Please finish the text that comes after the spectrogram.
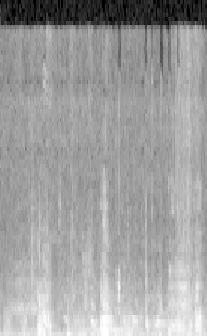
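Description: Desi hens on a poultry farm cluck and murmur close by in a continuous overlapping chorus, with a few sharper calls rising above the flock.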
